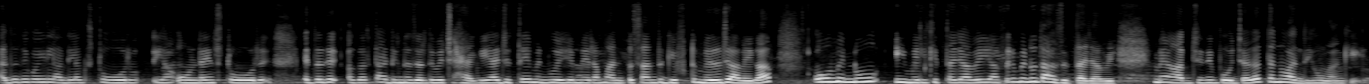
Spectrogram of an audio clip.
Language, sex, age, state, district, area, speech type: Punjabi, female, 18-30, Punjab, Ludhiana, rural, spontaneous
